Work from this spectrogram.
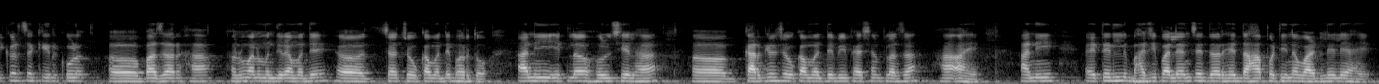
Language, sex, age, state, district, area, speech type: Marathi, male, 18-30, Maharashtra, Gadchiroli, rural, spontaneous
